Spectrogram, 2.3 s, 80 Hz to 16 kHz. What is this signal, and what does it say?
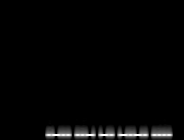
Morse code, heard as a keyed tone, about 40 wpm, 700 Hz. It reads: LUNCH
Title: Top 1751-2000 Words 40wpm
